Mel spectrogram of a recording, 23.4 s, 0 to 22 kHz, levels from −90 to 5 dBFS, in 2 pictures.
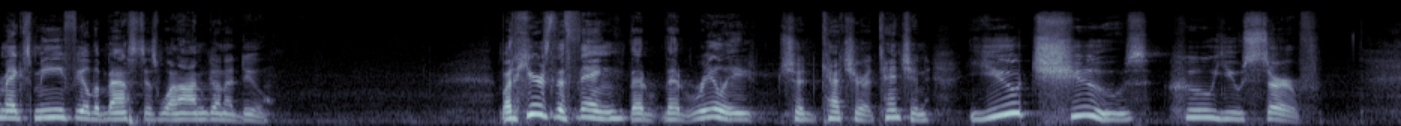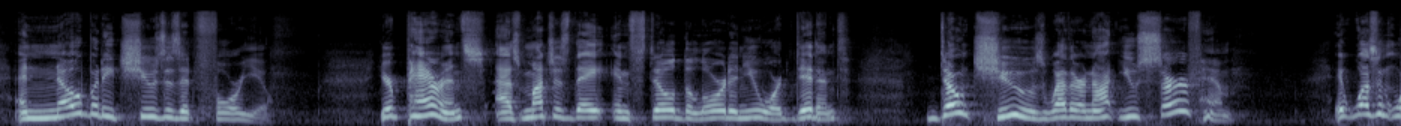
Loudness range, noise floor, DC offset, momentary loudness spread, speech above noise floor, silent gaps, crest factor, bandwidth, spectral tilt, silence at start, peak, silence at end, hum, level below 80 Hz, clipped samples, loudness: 5 LU; -72 dBFS; under 0.1%; 13 LU; 43 dB; none; 22 dB; 15.5 kHz; -5 dB/octave; 0 s; -8 dBFS; 0 s; none; -70 dBFS; under 0.1%; -29 LUFS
